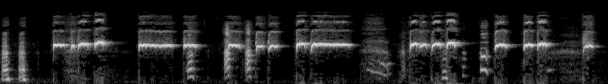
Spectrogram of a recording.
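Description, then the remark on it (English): A shrill emergency whistle blown loud, playing a bouncy tune as a run of short and held blasts in a march-like rhythm, with no talking. “And I think you start to lose heart, but you can always just keep blowing into a whistle.”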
